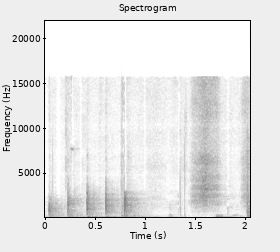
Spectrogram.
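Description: A quick run of about six sharp knocks over a second and a half, followed by a brief hiss.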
